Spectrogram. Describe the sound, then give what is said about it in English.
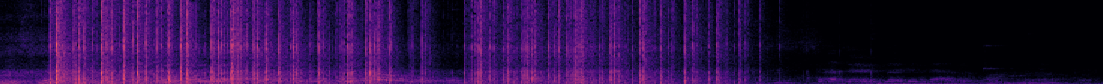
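A dense barrage of fireworks in a grand finale, including a rocket, crackles and pops for about five seconds, a rapid rattling burst of bangs, then fades to a low rumble with faint voices. “Oh, look, a grand finale rocket.”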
